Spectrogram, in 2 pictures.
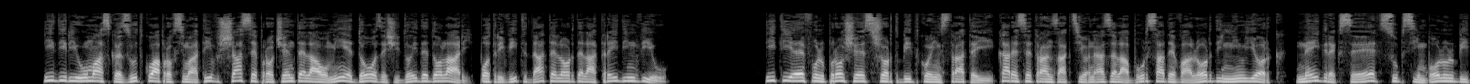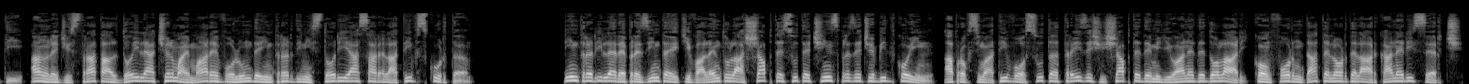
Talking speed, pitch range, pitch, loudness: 135 wpm, 120-155 Hz, 140 Hz, -18 LUFS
